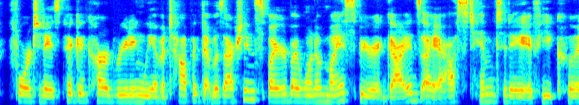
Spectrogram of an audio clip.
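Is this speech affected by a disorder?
No.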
